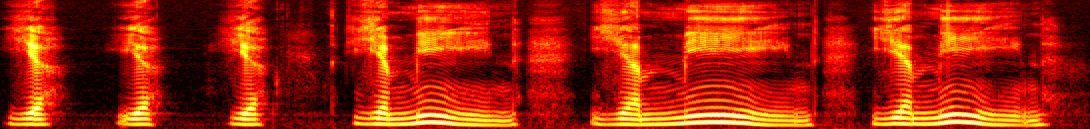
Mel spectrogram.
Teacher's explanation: you isn't often stressed you is usually reduced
